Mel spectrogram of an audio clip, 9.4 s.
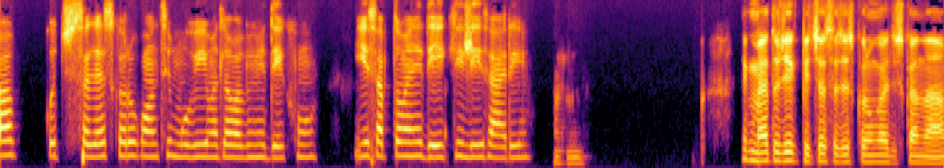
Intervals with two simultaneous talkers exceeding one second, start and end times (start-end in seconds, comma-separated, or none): none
